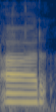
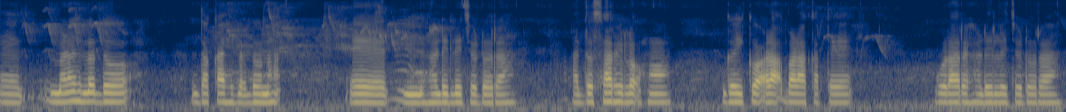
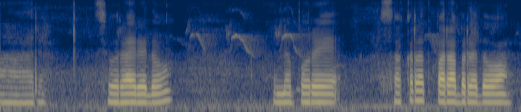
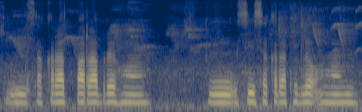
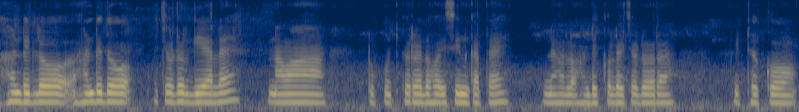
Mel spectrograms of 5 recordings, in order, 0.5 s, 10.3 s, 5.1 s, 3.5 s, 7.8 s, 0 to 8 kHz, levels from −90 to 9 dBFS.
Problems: background sounds at intervals, background conversations at intervals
